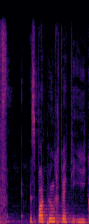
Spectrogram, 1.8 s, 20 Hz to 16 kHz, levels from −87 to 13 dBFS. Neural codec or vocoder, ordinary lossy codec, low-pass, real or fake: vocoder, 44.1 kHz, 128 mel bands every 512 samples, BigVGAN v2; none; 14.4 kHz; fake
